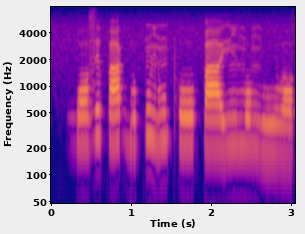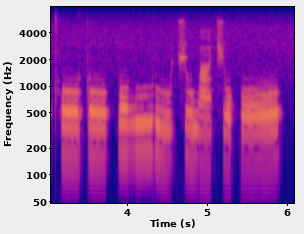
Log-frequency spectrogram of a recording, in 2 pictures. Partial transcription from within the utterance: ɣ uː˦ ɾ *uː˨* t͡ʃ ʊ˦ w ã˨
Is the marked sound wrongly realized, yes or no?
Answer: no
